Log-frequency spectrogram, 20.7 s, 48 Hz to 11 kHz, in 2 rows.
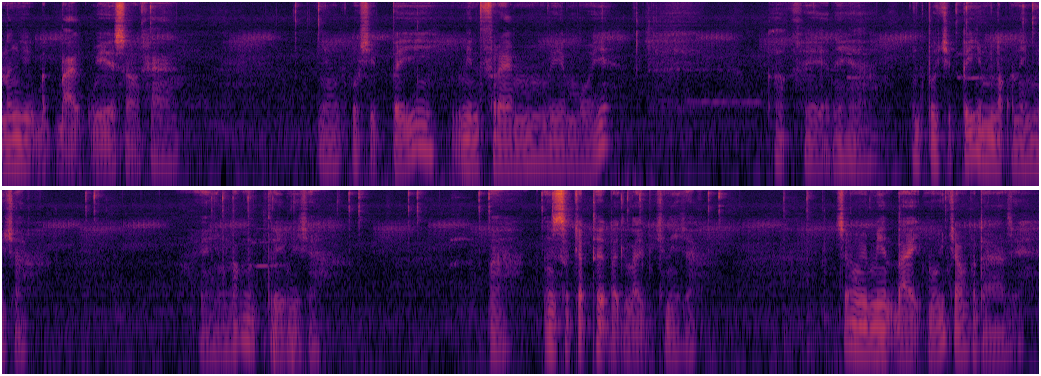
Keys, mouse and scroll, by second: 12.3 middle click, 12.9 typing, 17.7 scroll up 1, 18.1 middle click, 19.0 ctrl+q.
